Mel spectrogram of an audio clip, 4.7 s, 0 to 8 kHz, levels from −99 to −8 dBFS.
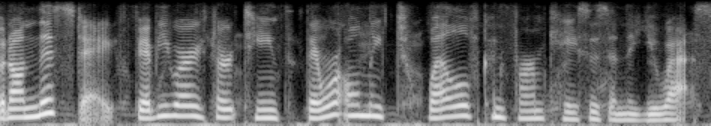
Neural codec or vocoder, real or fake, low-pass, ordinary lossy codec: none; real; 7.2 kHz; Opus, 16 kbps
